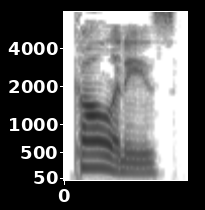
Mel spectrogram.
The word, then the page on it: colonies: British English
